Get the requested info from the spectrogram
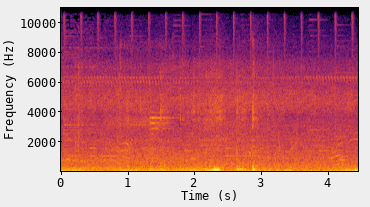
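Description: Wind buffeting the camera's microphone, an uneven low rumble. A faint ticking beat of background music runs under it.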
